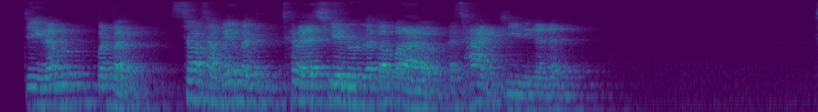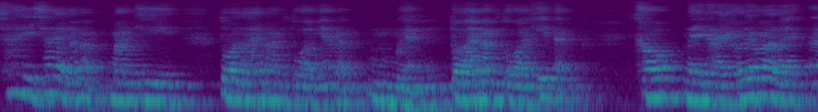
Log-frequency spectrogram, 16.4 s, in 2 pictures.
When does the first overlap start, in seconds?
none

